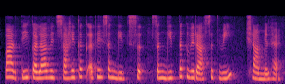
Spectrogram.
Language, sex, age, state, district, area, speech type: Punjabi, female, 18-30, Punjab, Tarn Taran, urban, spontaneous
